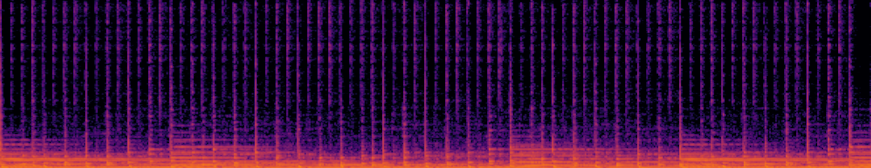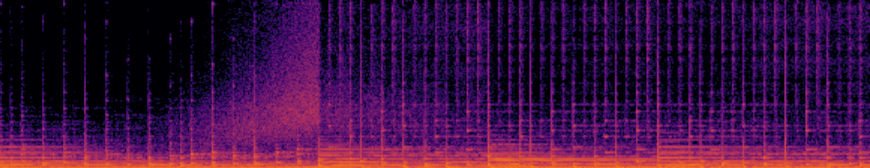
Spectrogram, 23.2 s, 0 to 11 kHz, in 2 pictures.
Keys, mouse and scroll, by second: 3.0 F9, 5.5 scroll up 1, 10.9 scroll up 1, 16.5 scroll up 1.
